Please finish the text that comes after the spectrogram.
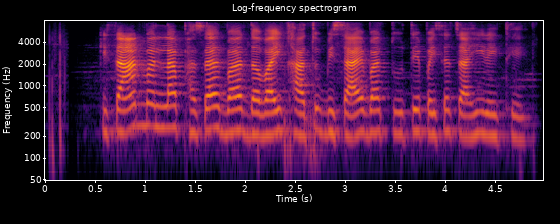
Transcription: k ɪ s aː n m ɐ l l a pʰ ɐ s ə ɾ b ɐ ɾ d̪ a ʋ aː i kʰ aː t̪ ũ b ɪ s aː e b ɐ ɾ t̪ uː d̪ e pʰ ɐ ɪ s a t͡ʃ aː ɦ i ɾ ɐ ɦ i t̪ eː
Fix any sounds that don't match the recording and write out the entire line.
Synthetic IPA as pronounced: k ɪ s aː n m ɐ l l a pʰ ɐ s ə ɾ b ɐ ɾ d̪ ɐ ʋ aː i kʰ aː t̪ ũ b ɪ s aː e b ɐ ɾ t̪ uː t̪ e p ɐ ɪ s a t͡ʃ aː ɦ i ɾ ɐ ɦ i t̪ʰ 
